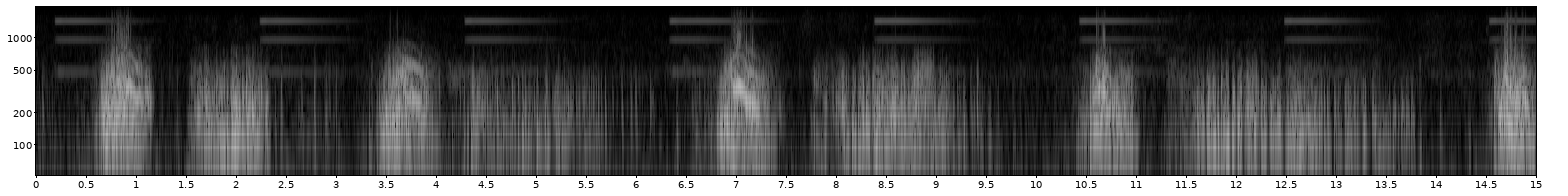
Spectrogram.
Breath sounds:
0.46-1.16 s: inhalation
0.46-1.16 s: crackles
1.48-2.42 s: exhalation
1.48-2.42 s: crackles
3.32-4.08 s: inhalation
3.32-4.08 s: crackles
4.21-6.25 s: exhalation
4.21-6.25 s: crackles
6.77-7.53 s: inhalation
6.77-7.53 s: crackles
7.70-9.74 s: exhalation
7.70-9.74 s: crackles
10.38-11.14 s: inhalation
10.38-11.14 s: crackles
11.42-13.94 s: exhalation
11.42-13.94 s: crackles
14.57-15.00 s: inhalation
14.57-15.00 s: crackles

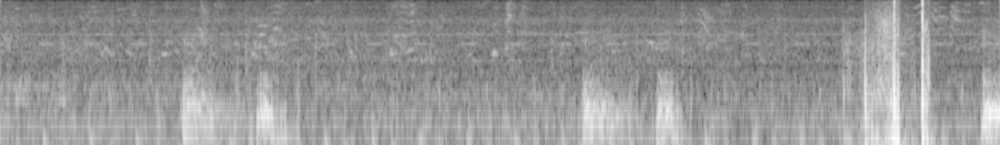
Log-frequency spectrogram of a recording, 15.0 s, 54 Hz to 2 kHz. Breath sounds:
2.66-3.76 s: inhalation
2.66-3.76 s: crackles
3.78-4.44 s: exhalation
3.78-4.44 s: crackles
8.68-9.77 s: inhalation
8.68-9.77 s: crackles
9.80-10.39 s: exhalation
9.80-10.39 s: crackles
14.74-15.00 s: inhalation
14.74-15.00 s: crackles

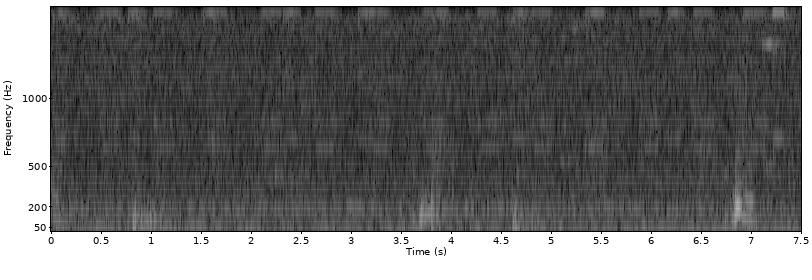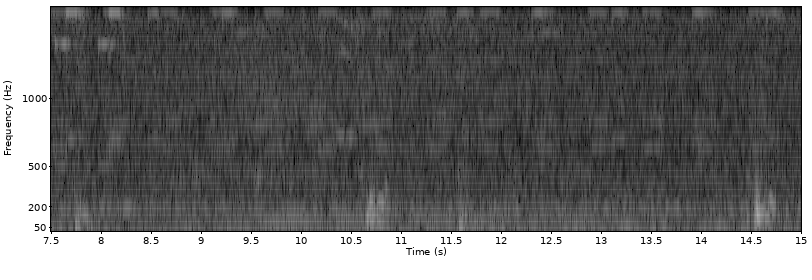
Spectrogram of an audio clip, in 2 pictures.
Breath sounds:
0.72-1.12 s: exhalation
3.57-4.18 s: inhalation
4.57-5.18 s: exhalation
6.75-7.17 s: inhalation
7.67-8.08 s: exhalation
10.62-11.08 s: inhalation
11.55-11.96 s: exhalation

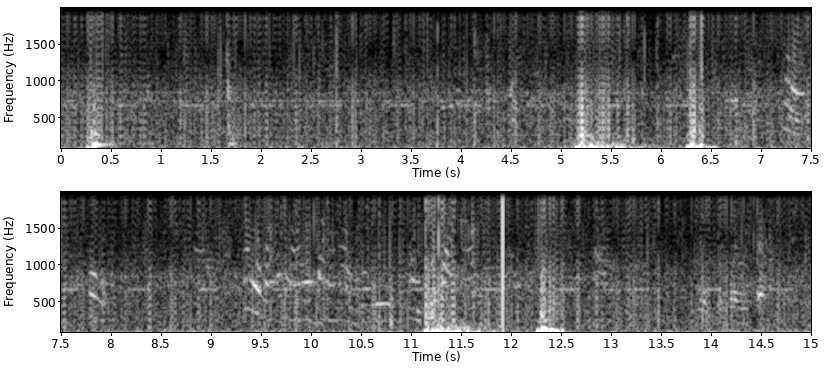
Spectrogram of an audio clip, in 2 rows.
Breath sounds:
0.04-0.47 s: exhalation
0.04-0.47 s: crackles
5.07-5.83 s: inhalation
5.07-5.83 s: crackles
6.14-6.57 s: exhalation
6.14-6.57 s: crackles
11.12-11.99 s: inhalation
11.12-11.99 s: crackles
12.26-12.69 s: exhalation
12.26-12.69 s: crackles

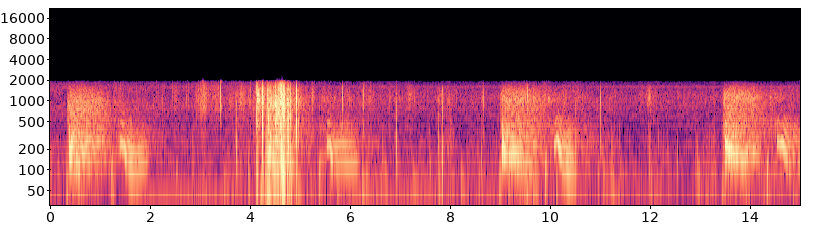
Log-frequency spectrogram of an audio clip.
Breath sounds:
0.26-1.14 s: inhalation
0.26-1.14 s: rhonchi
1.14-2.02 s: exhalation
1.14-2.02 s: wheeze
5.32-6.20 s: exhalation
5.32-6.20 s: wheeze
9.00-9.88 s: inhalation
9.00-9.88 s: wheeze
9.92-10.80 s: exhalation
9.92-10.80 s: wheeze
13.46-14.48 s: inhalation
13.52-14.36 s: wheeze
14.48-15.00 s: exhalation
14.48-15.00 s: wheeze

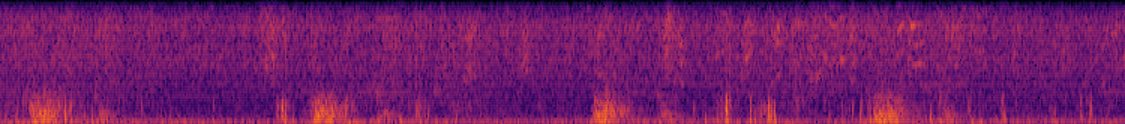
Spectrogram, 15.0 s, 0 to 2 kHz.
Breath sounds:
0.31-1.17 s: inhalation
0.31-1.17 s: crackles
1.17-1.70 s: exhalation
4.10-4.79 s: inhalation
4.10-4.79 s: crackles
5.08-5.76 s: exhalation
5.08-5.76 s: crackles
7.86-8.59 s: inhalation
8.73-9.27 s: exhalation
11.30-12.27 s: inhalation
11.30-12.27 s: crackles
12.27-13.18 s: exhalation

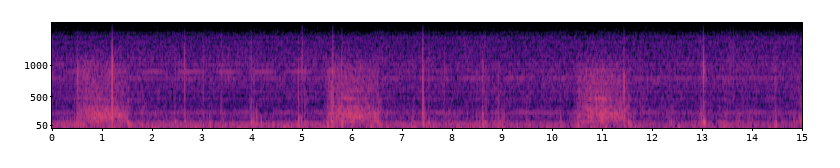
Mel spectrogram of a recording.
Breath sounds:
0.40-1.58 s: inhalation
5.47-6.65 s: inhalation
10.44-11.61 s: inhalation

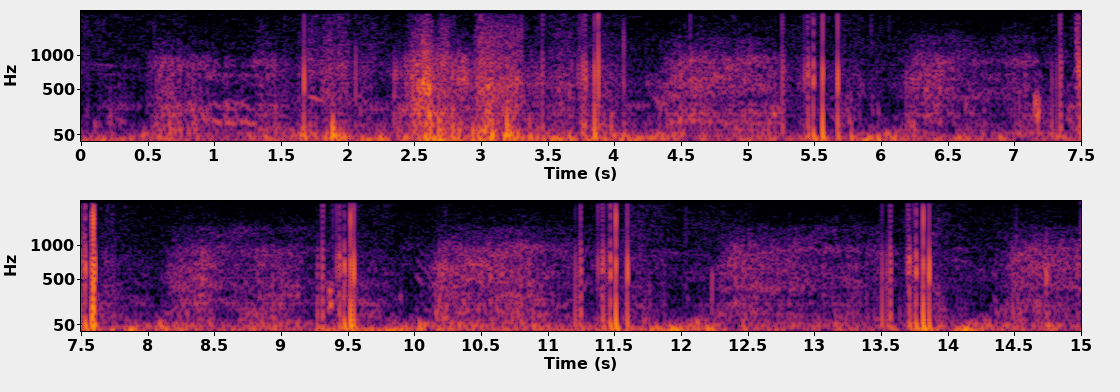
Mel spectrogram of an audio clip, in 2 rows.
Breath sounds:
0.37-1.50 s: inhalation
1.52-2.04 s: crackles
1.55-2.09 s: exhalation
2.16-2.91 s: inhalation
3.53-4.05 s: crackles
3.54-4.08 s: exhalation
4.20-5.33 s: inhalation
4.26-5.31 s: wheeze
4.26-5.31 s: wheeze
5.42-5.94 s: crackles
5.44-5.97 s: exhalation
6.13-7.34 s: inhalation
6.24-7.29 s: wheeze
7.39-7.86 s: exhalation
7.41-7.87 s: crackles
8.06-9.27 s: inhalation
8.18-9.23 s: wheeze
9.29-9.66 s: exhalation
9.29-9.71 s: crackles
10.05-11.26 s: inhalation
10.18-11.23 s: wheeze
11.27-11.69 s: exhalation
11.27-11.70 s: crackles
12.21-13.66 s: inhalation
12.22-13.64 s: wheeze
13.66-14.09 s: crackles
13.68-14.09 s: exhalation
14.32-15.00 s: wheeze
14.34-14.97 s: inhalation

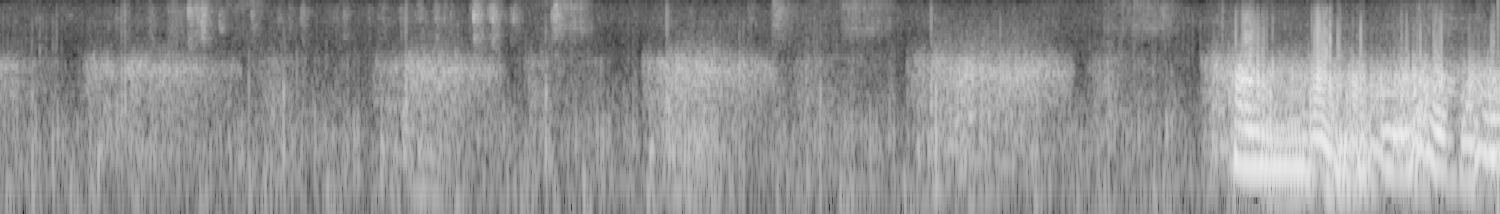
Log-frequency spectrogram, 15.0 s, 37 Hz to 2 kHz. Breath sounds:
0.00-0.72 s: exhalation
0.80-2.44 s: inhalation
2.46-3.72 s: exhalation
3.75-5.06 s: inhalation
5.19-6.30 s: exhalation
6.45-7.77 s: inhalation
7.85-8.97 s: exhalation
9.11-10.79 s: inhalation
10.86-11.97 s: exhalation
12.30-14.62 s: inhalation
14.62-15.00 s: exhalation

